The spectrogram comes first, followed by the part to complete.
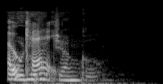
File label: cartoon character ok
